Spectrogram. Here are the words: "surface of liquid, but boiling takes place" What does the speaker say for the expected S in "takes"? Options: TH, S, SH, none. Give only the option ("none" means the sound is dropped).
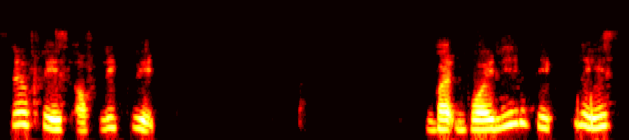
none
